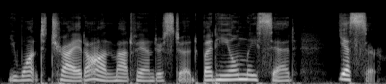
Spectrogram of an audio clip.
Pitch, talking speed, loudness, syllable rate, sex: 195 Hz, 215 wpm, -19 LUFS, 5.4 syllables/s, female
